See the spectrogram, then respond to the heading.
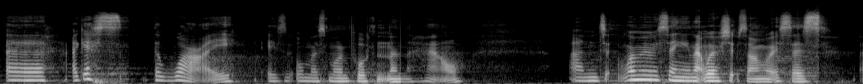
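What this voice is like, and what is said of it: Hoarse, strained voice. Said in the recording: “Excuse my voice. I've come down with a very sore throat.”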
